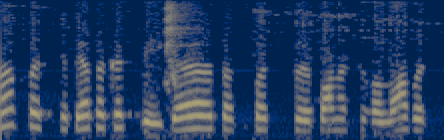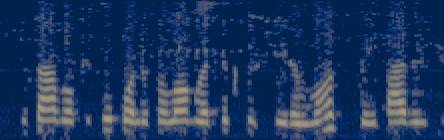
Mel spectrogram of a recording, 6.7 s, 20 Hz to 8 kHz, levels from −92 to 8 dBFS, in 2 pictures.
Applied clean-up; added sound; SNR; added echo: classical method spectral subtraction.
